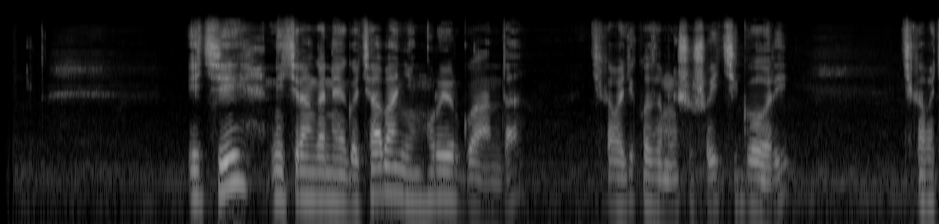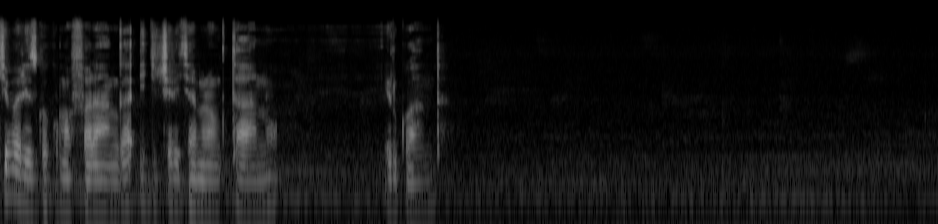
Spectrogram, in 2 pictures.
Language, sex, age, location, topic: Kinyarwanda, male, 18-24, Kigali, finance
